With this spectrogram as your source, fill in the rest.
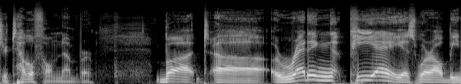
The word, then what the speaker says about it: Reading: the, uh, DMs that I received about my pronunciations uh, helped me out a lot. But I'll be in Reading, Pennsylvania. Reading, PA, I'm told.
